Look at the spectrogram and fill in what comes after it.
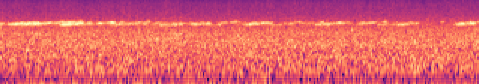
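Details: Frogs calling by a river deep in a pristine forest, a loud, continuous high trill of quick pulses with small dips, set against steady rushing water.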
